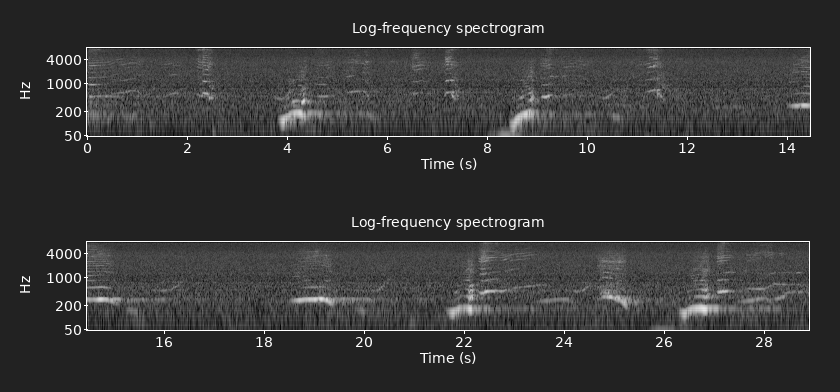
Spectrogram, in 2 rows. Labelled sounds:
0.0	1.9	humpback whale, 0.90 to 7.9 kHz
2.2	2.5	humpback whale, 3.3 to 7.7 kHz
4.5	5.7	humpback whale, 0.90 to 3.6 kHz
6.5	6.8	humpback whale, 1.1 to 3.0 kHz
9.1	10.0	humpback whale, 0.99 to 3.3 kHz
11.0	11.4	humpback whale, 2.5 to 3.3 kHz
14.1	15.0	humpback whale, 0.80 to 6.4 kHz
18.8	19.2	humpback whale, 3.4 to 4.8 kHz
22.3	23.5	humpback whale, 0.80 to 7.6 kHz
24.7	25.2	humpback whale, 0.96 to 2.8 kHz
27.0	28.4	humpback whale, 0.83 to 6.8 kHz

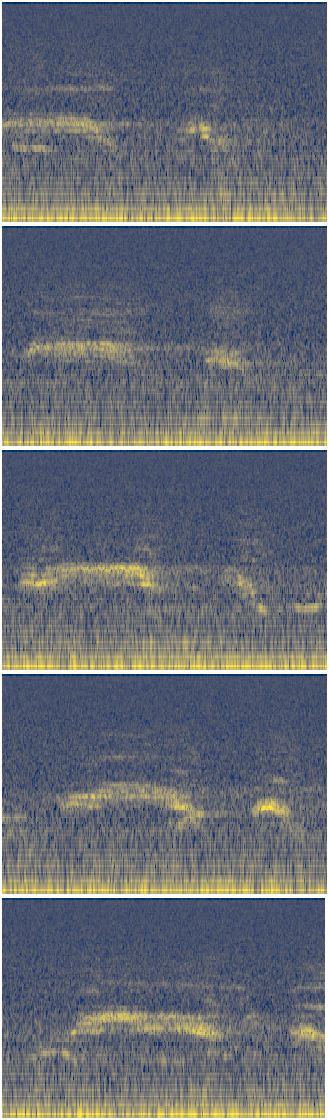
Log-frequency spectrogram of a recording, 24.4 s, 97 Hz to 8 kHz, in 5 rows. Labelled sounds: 10.6	11.1	humpback whale, 0.80 to 0.86 kHz
16.1	16.6	humpback whale, 0.80 to 0.93 kHz
18.7	18.9	humpback whale, 0.90 to 1.1 kHz
20.9	21.4	humpback whale, 0.80 to 0.93 kHz
22.5	22.8	humpback whale, 0.93 to 1.1 kHz
24.0	24.3	humpback whale, 0.83 to 0.96 kHz

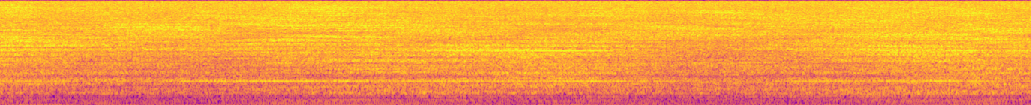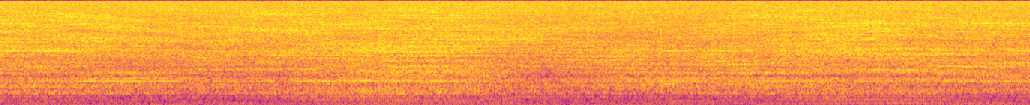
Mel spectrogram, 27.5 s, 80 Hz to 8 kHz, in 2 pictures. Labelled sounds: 3.1	3.6	vessel noise, 2.4 to 2.8 kHz
9.5	9.8	vessel noise, 5.6 to 5.9 kHz
12.8	13.1	vessel noise, 5.6 to 5.8 kHz
24.4	24.6	vessel noise, 5.9 to 6.1 kHz
25.3	25.6	vessel noise, 3.4 to 3.6 kHz

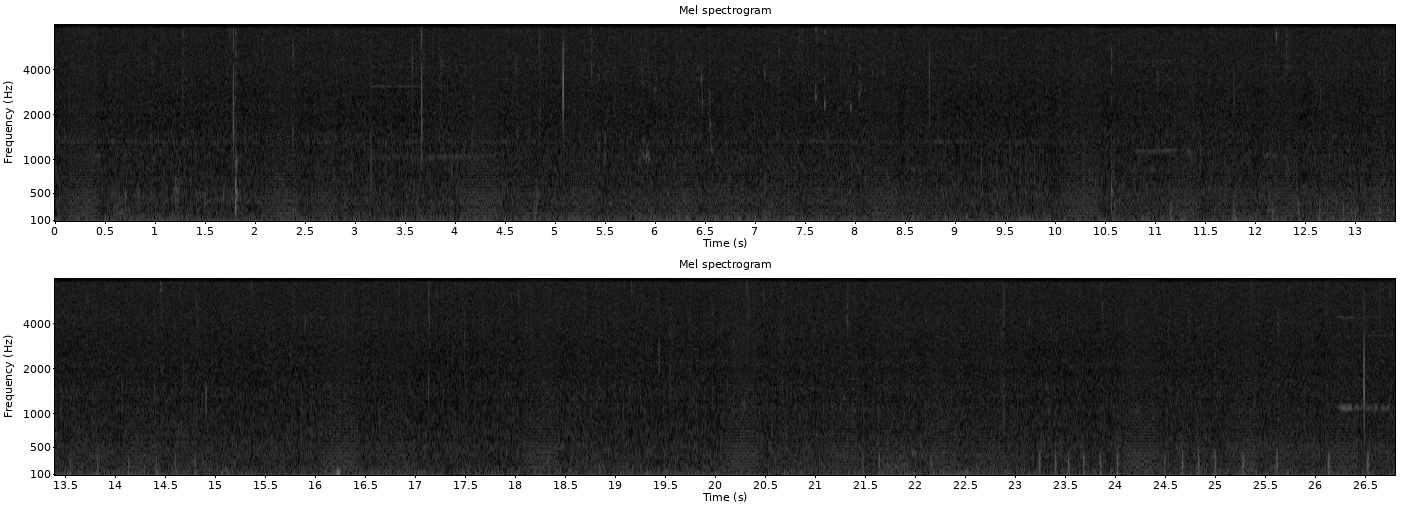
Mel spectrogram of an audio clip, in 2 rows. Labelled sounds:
3.1	4.2	killer whale, southern resident, call S17, 2.9 to 4.5 kHz
5.0	10.0	vessel noise, 0 to 8.0 kHz
10.7	11.4	killer whale, southern resident, call S16, 1.0 to 5.9 kHz

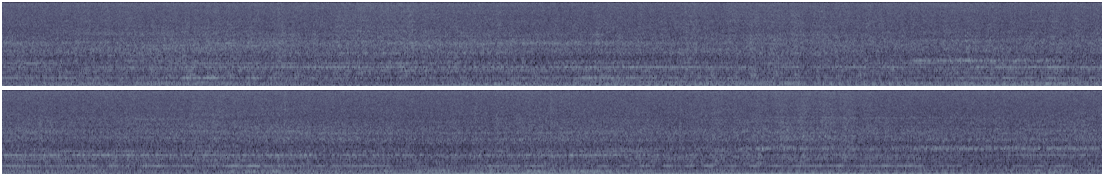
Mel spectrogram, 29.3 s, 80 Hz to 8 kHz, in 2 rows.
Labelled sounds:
12.1	13.0	vessel noise, 0.86 to 1.1 kHz

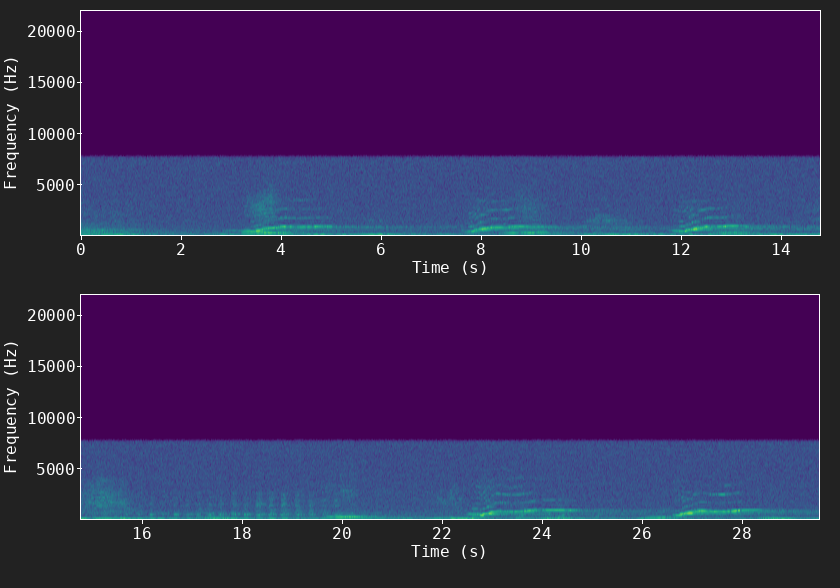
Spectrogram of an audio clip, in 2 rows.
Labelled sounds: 3.4	5.0	humpback whale, 0.80 to 3.6 kHz
8.1	9.0	humpback whale, 0.80 to 2.7 kHz
10.1	10.7	humpback whale, 1.3 to 1.7 kHz
12.0	13.4	humpback whale, 0.80 to 2.8 kHz
14.9	15.1	humpback whale, 1.6 to 1.8 kHz
20.0	20.2	humpback whale, 2.8 to 3.0 kHz
22.8	24.8	humpback whale, 0.80 to 2.8 kHz
26.8	28.4	humpback whale, 0.80 to 2.8 kHz

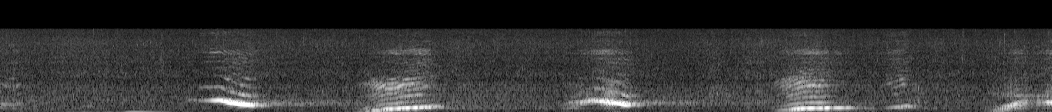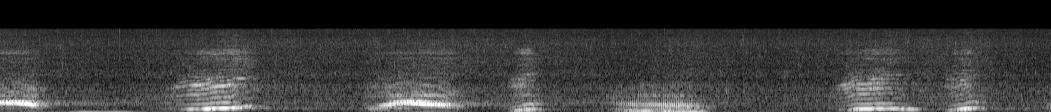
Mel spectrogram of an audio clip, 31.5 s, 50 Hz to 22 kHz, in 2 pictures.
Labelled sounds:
3.0	3.8	humpback whale, 0.78 to 3.4 kHz
5.4	6.5	humpback whale, 0.81 to 3.8 kHz
8.7	9.4	humpback whale, 0.78 to 3.7 kHz
11.6	12.4	humpback whale, 0.84 to 3.7 kHz
13.3	13.6	humpback whale, 1.0 to 1.3 kHz
15.1	16.1	humpback whale, 1.8 to 3.6 kHz
18.3	19.5	humpback whale, 0.78 to 3.7 kHz
21.6	22.0	humpback whale, 0.91 to 1.2 kHz
23.4	23.8	humpback whale, 0.91 to 3.8 kHz
28.3	29.1	humpback whale, 0.78 to 3.4 kHz

